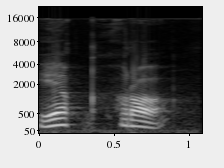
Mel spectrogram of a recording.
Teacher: huruf ra dibaca tafkhim atau tebal sebab berharokat fathah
